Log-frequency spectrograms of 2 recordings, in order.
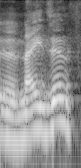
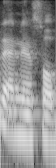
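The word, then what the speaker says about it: Renaissance: अब ये रेनाइजेंस जैसा लिखा हुआ आपको दिख रहा होगा, लेकिन इसका जो प्रोनाउंसिएशन है दैट इज रेनेसो। तो यूरोपियन रेनेसो मतलब वहां पे यूरोप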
